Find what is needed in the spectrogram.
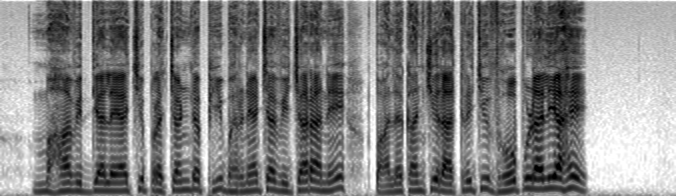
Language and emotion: Marathi, fearful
